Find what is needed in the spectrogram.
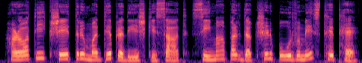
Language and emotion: Hindi, neutral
